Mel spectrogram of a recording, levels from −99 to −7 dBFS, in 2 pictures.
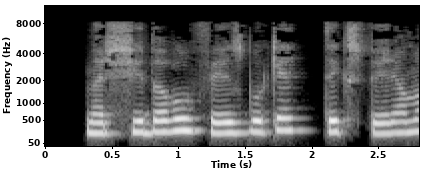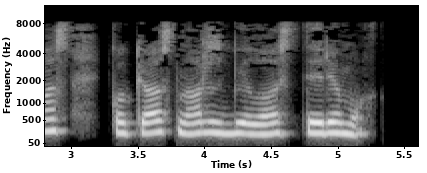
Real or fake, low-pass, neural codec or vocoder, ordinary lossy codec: fake; 10.8 kHz; autoencoder, 48 kHz, 32 numbers a frame, DAC-VAE, trained on Japanese speech; MP3, 32 kbps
